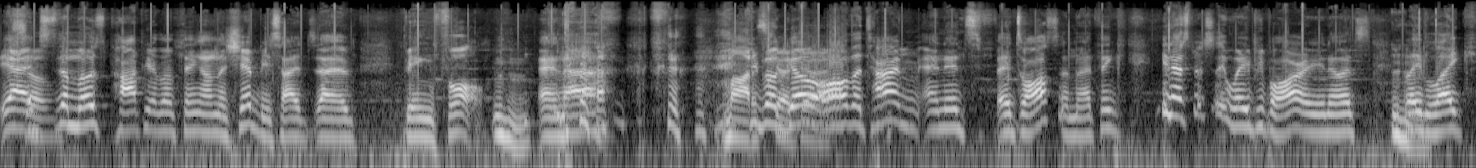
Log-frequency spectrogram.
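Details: Dysarthria in an adult man born with cerebral palsy.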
